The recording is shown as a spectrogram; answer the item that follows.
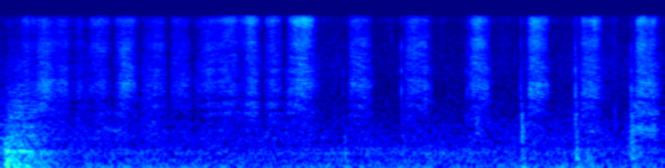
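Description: Soft pastel stick drawn across paper with its flat side, a faint series of short scratchy strokes as colour is laid on the sunflower petals.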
